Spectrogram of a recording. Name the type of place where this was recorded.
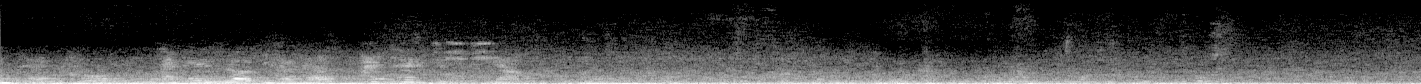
bus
